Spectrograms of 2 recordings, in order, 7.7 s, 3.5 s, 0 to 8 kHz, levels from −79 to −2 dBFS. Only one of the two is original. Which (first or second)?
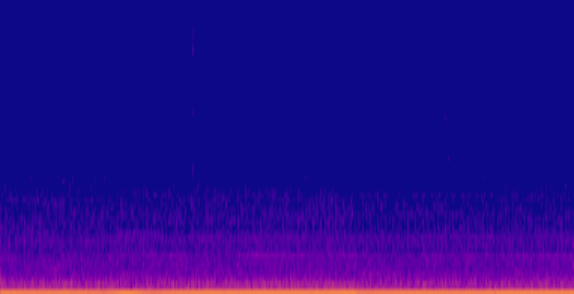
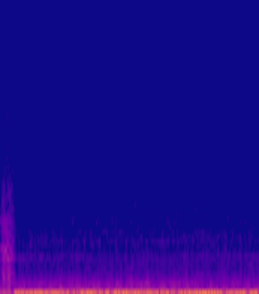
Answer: first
